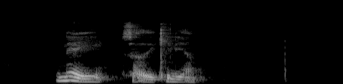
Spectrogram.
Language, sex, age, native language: Icelandic, male, 40-49, Icelandic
